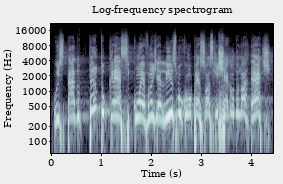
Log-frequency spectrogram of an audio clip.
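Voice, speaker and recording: A man preaching a sermon in a church, impassioned and rising to shouts, from northeastern Brazil. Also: very high-pitched, moderate pace, creaky. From Northeast Brazil, Maranhão. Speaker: pastor. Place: church hall. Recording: echoey church hall.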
